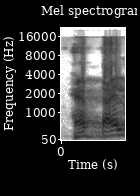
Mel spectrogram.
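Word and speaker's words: heptyl: हेप्टाइल बोलो या हेप्टिल बोलो, तो इसको क्या बोलेंगे बच्चों?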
